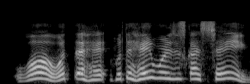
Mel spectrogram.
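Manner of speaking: high, loud disbelief, acted out; baffled. Coffee shop owner hearing an unknown language, baffled. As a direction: play an owner thrown by what was just heard.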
